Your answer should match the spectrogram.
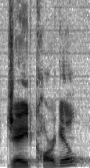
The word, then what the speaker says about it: Jade Cargill: So the last matchup we're going to look at in this segment, correct me if I'm wrong on the name pronunciation, Jade Cargill?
